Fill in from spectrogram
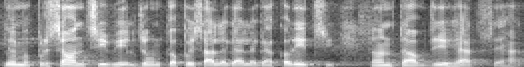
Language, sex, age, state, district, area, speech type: Maithili, female, 60+, Bihar, Darbhanga, urban, spontaneous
